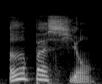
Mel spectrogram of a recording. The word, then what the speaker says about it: impatient: ye nie ingieux ingénieux impatient ok remember final t not pronounced t i and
